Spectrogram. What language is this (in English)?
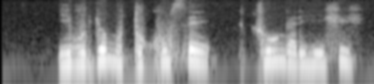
Kinyarwanda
